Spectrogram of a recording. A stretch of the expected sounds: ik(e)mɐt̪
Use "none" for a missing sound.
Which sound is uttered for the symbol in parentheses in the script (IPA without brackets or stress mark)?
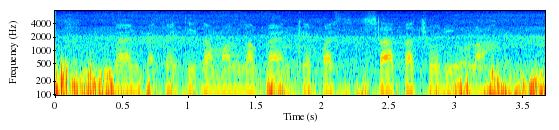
a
